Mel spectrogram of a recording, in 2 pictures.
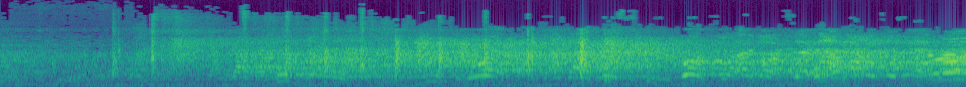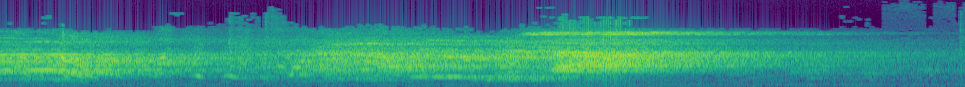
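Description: Young men shout and cheer together in a large echoing hall.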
